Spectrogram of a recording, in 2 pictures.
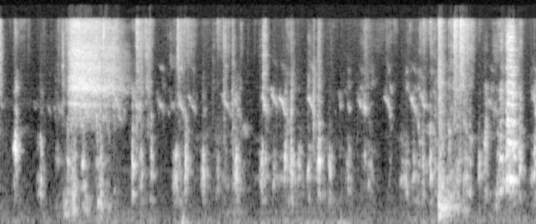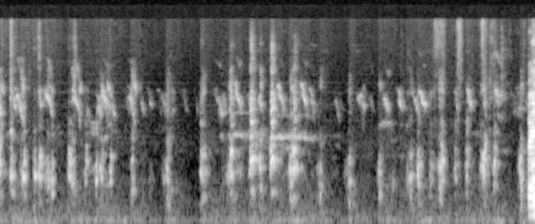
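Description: Several chickens clucking close by in irregular bursts around a poultry cage, with scattered rustling and occasional louder squawks.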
